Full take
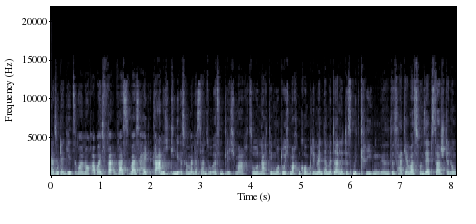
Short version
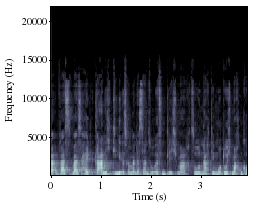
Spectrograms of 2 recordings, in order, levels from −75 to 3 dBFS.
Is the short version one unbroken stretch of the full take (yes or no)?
yes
